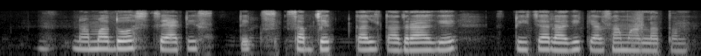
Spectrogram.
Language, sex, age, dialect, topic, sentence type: Kannada, female, 25-30, Northeastern, banking, statement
